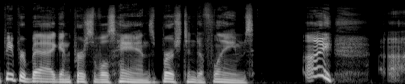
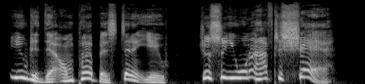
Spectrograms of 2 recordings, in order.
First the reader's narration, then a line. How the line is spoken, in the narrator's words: Winfred scoffed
